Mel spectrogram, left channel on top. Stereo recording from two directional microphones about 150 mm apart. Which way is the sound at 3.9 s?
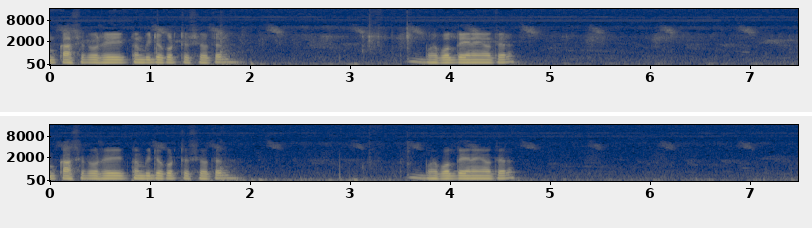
5° right (ahead or behind).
